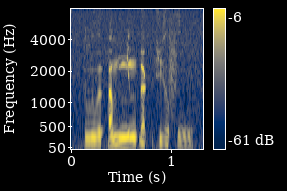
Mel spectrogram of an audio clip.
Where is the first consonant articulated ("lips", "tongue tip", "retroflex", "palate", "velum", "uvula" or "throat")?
tongue tip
